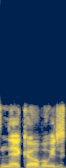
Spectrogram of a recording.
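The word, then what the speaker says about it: ねこ: Yeah, I mean it's pronounced Neko, but we just call her Nico because it's otherwise it sounds like you're saying naked.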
